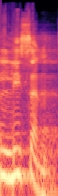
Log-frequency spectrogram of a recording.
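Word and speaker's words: listen: देखिए यहां टी जो है साइलेंट है। मतलब इसे नहीं पढ़ा जाएगा। ठीक है? इ और एन से हो गया नो। इसे पढ़ेंगे लिसन।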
